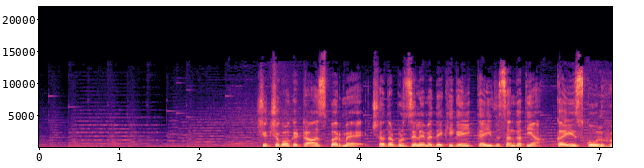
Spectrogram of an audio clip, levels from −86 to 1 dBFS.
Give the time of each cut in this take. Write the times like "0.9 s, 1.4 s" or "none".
2.4 s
